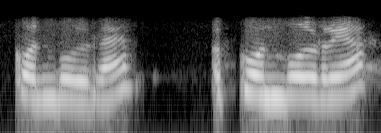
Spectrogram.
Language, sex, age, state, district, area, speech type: Punjabi, female, 18-30, Punjab, Ludhiana, rural, conversation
